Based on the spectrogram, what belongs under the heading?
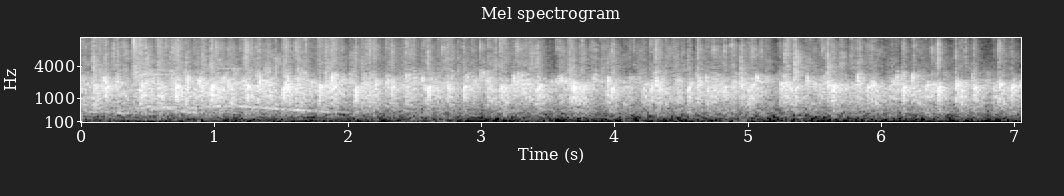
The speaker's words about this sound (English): But we want to celebrate, and so I actually want to give a round of applause and a cheer to the team that put this together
